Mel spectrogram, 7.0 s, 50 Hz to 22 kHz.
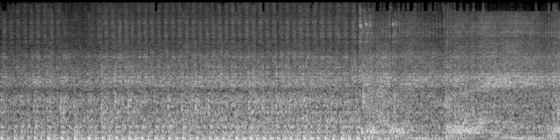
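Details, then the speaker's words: Harley Sprint 350 single-cylinder motorcycle from the 1970s with dual pipes, first run in about 18 years after police seizure and auction; hard to start, possibly from a plugged exhaust. Loud, even beat climbs cleanly on throttle blips and settles back without misses; normal running and revving. "the Dual pipes are sweet sounds really cool I've never heard of 350 before and that sounds awesome"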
